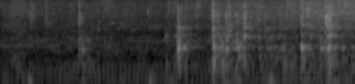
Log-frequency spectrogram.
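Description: Ingredients for a southwestern-style bolognese are stirred as they fry in a pan, with irregular scrapes and knocks over a steady low sizzle, growing a little busier toward the end.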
